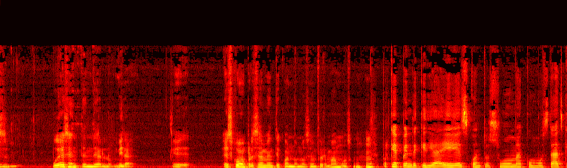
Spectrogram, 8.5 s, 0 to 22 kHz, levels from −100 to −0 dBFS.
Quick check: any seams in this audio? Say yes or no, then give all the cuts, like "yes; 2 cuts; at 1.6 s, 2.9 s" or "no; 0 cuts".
yes; 2 cuts; at 5.3 s, 7.0 s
